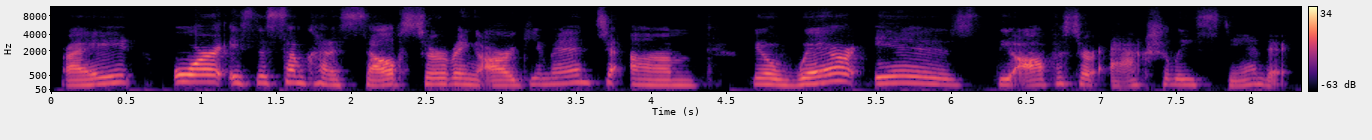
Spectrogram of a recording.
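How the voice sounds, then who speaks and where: A woman with a lowish voice tells a historical story in an interview. She keeps it animated, tagging lines with "right?" and filling pauses with "um". The recording is close and dry. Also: dry recording. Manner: animated retelling, many "um" and "right?" tags. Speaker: historian and author.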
